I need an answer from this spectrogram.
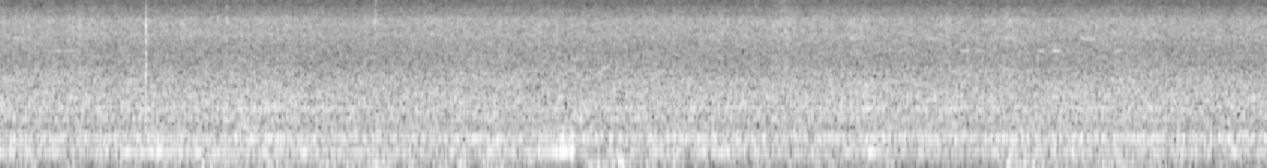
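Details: Kept honey bees flying around their hive in open weather, a steady, dense hum of many wings with a low drone and a brighter mid-pitched band, holding even throughout with faint ticks of passing bees.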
